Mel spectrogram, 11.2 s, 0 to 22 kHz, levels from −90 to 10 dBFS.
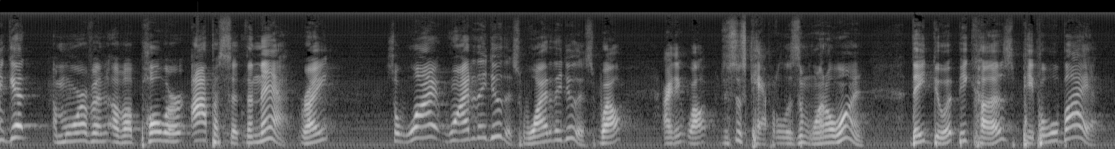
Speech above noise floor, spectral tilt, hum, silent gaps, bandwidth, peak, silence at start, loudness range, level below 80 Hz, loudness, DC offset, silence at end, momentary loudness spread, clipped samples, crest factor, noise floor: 23 dB; -4.5 dB/octave; 60 Hz at -45 dBFS; none; 16 kHz; 0 dBFS; 0 s; 3 LU; -48 dBFS; -19 LUFS; under 0.1%; 0.05 s; 9 LU; under 0.1%; 20 dB; -42 dBFS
